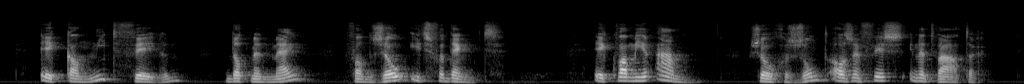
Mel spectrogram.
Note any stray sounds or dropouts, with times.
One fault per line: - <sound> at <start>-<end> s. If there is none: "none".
none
